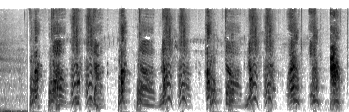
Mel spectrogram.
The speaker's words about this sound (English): Yeah, it is a dog, yes. What color do you think it is? Pink. Rainbow. It's an American Eskimo. It's white.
